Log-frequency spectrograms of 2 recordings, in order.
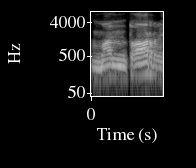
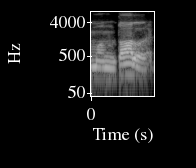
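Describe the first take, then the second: First: The final consonant is an R sound. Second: The final consonant is an L sound.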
